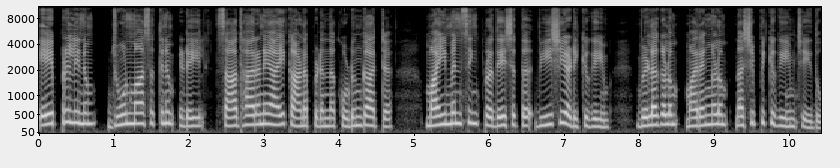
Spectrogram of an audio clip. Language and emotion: Malayalam, neutral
